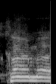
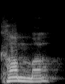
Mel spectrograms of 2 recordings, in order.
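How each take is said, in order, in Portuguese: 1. Ouve-se um som de r antes do m. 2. Não há som de r; em vez disso, um m longo e duplo. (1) "karma is the Sanskrit uh, pronunciation" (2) "kamma, which is the Pali pronunciation"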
